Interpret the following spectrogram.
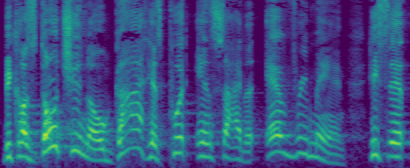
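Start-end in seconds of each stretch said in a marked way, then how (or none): none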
